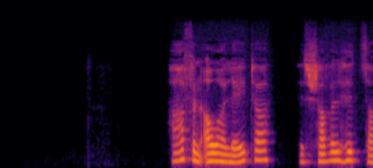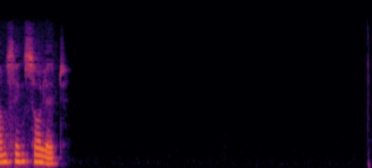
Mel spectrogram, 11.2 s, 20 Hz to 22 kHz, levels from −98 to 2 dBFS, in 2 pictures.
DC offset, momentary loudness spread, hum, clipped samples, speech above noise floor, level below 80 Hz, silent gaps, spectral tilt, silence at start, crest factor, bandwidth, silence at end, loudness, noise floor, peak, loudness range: under 0.1%; 12 LU; none; under 0.1%; 62 dB; -72 dBFS; none; -6 dB/octave; 2.55 s; 22 dB; 12.5 kHz; 4.65 s; -29 LUFS; -90 dBFS; -10 dBFS; 8 LU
